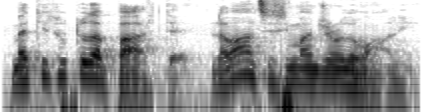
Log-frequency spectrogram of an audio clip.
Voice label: "avanzi", crespinese

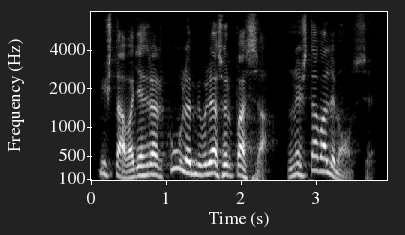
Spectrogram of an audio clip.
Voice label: "une sta", dialettale

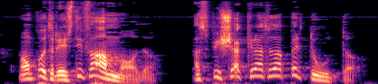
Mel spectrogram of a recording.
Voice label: "spisciacchera", vocabolario dialettale crespinese

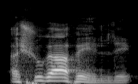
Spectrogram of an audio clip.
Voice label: "asciugaapelli", crespinese

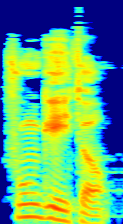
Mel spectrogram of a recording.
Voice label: "funghito", vocabolario dialettale

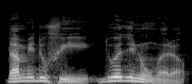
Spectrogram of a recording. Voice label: "du", crespinese

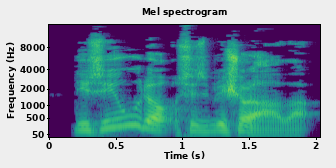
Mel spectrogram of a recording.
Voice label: "manca un pelo", crespinese, vocabolario dialettale

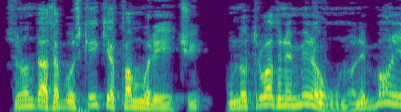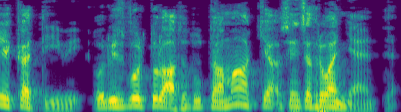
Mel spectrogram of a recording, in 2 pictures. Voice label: "risvortola", crespinese, vocabolario dialettale

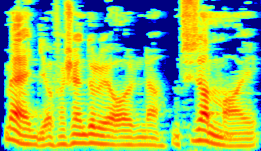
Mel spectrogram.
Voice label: "facendo le orna", vocabolario dialettale

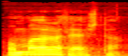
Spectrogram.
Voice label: "mar", crespinese, vocabolario dialettale

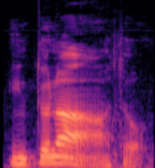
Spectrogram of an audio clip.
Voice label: "intonaato", crespinese

